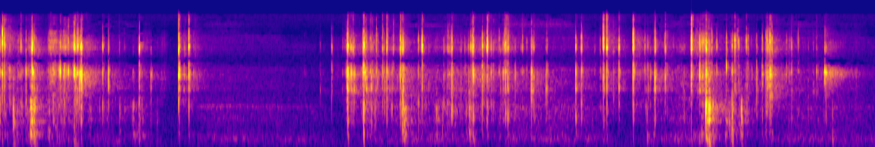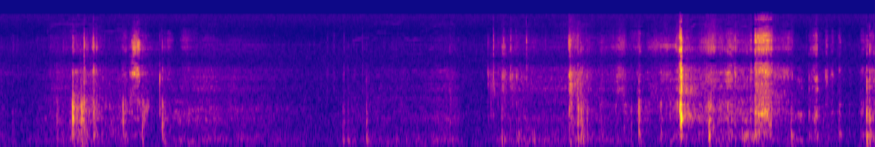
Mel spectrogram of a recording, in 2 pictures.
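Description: Plastic packaging bag crinkling and rustling as a coiled charging cable is taken out of it, along with cardboard box handling. The crinkling comes in bursts, heaviest in the first few seconds, then quieter scattered handling noises.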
